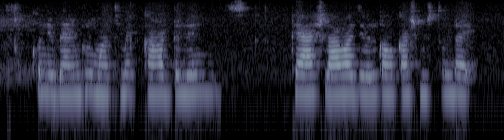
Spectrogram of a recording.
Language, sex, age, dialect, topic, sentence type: Telugu, female, 18-24, Southern, banking, statement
